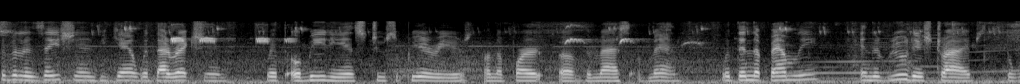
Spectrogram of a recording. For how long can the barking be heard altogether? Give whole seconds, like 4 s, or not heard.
not heard.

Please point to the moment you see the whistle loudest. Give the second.
2 s.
